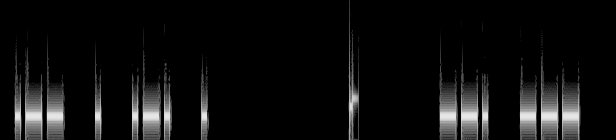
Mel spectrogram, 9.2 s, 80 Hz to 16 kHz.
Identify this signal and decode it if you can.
Morse code, heard as a keyed tone, about 15 wpm, spaced as for 11 wpm, 700 Hz. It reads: WERE GO
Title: 2x Character Spacing - Top 100 Words - 15wpm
